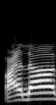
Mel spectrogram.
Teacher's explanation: واو لین کو بغیر کھینچے نرمی سے پڑھتے ہیں، واو مدہ کو ایک الف کھینچ کر پڑھتے ہیں. اعلیٰ میں عین حلق کے درمیان والے حصے سے، اور کھڑا زبر ہے ایک الف کھینچنا ہے.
